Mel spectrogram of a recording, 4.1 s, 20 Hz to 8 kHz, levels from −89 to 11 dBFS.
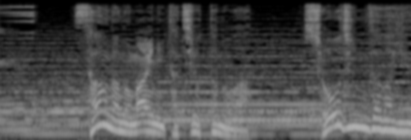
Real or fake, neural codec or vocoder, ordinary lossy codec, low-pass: real; none; none; 7.2 kHz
